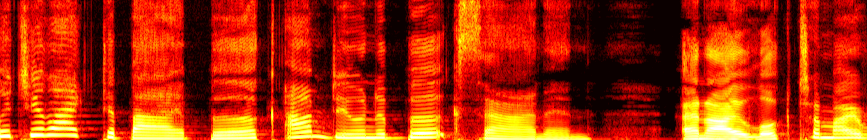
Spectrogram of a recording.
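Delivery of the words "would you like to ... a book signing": tiny, soft, ghostly little voice. Retelling walking into a restaurant where a woman offers a book: small ghostly voice. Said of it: "I hear this little voice go".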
